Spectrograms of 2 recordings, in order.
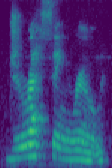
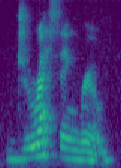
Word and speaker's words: dressing room: dressing room dressing room practice that pronunciation with me that d r sound can be a little tricky sometimes dressing room dressing room okay so where we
